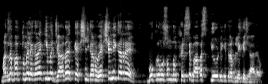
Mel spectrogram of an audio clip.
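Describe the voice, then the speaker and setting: A man's voice: high voice, lively intonation, rapid-fire. A male biology teacher with a Hindi accent, lecturing a class, often asking questions and answering them himself, teasing his students.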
